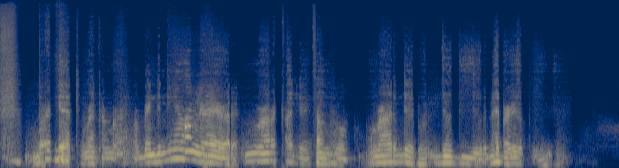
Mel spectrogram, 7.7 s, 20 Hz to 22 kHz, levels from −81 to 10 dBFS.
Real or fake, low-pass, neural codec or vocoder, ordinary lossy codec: fake; none; codec, 44.1 kHz, 0.9 kbps, DAC; none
